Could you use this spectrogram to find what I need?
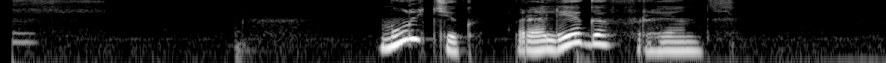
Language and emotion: Russian, sad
